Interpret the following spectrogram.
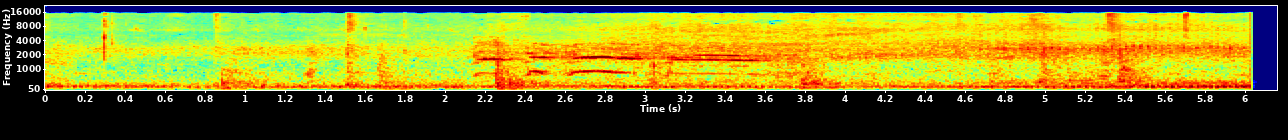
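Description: A rooster crowing once: a single drawn-out call that starts a little past two seconds in and lasts about a second, over a steady low hum.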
